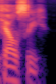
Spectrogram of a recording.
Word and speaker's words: Kelce: Kelsey? – Kelsey.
